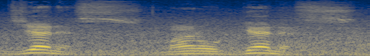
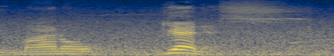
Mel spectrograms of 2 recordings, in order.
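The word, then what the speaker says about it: μονογενής: all right mono Denis you know there's no just just sound in the Greek or Hebrew all right so when you pronounce that word make sure you do not say JIS all right see Mino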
